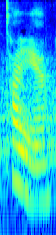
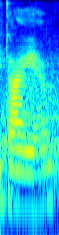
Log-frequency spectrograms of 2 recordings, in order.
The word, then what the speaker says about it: Tyan: like Oh my name's tyan and they're like okay Diane no my name's tyan okay no or when I'm trying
